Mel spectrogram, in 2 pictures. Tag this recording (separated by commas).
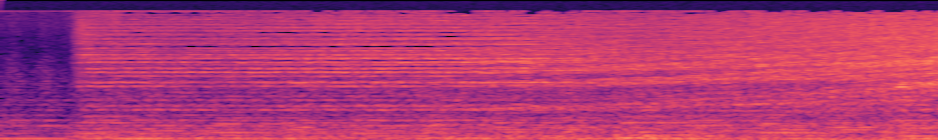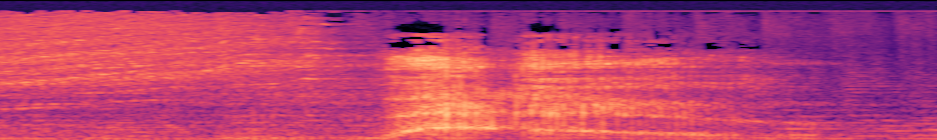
inside a large room or hall, Music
